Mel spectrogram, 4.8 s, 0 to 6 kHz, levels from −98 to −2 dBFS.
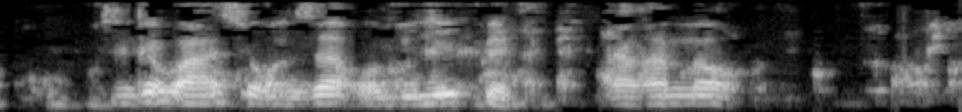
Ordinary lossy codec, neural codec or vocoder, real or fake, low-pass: MP3, 24 kbps; codec, 16 kHz, 16 kbps, FunCodec, trained on Chinese and English, 50 frames a second; fake; 5.4 kHz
